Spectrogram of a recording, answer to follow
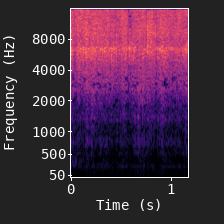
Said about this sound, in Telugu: ఉల్లిగడ్డలు వేసుకొని ఫ్రై చేసుకోవాలి.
